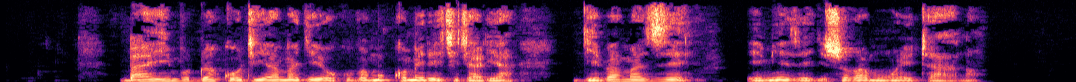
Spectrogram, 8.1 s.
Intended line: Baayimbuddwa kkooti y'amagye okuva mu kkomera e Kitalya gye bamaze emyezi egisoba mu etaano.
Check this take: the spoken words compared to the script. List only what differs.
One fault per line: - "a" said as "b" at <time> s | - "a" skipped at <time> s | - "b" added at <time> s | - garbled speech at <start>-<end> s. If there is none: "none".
none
